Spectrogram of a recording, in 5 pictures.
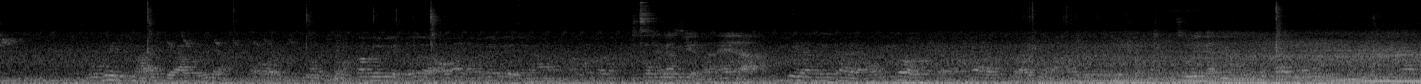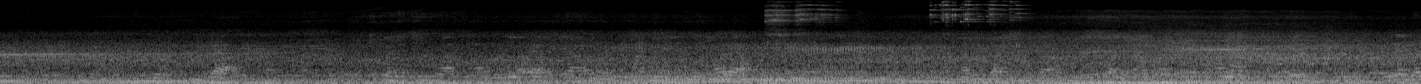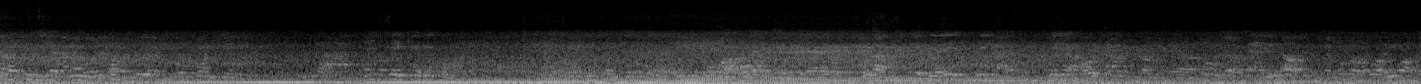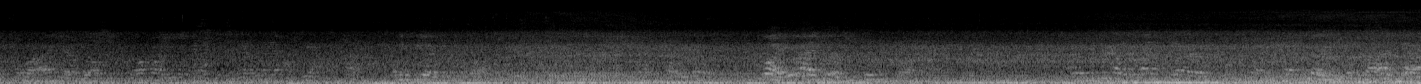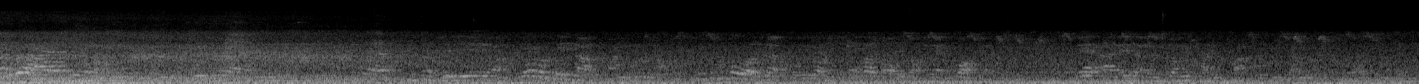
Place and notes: {"title": "Taoyuan, Taiwan - Intersection", "date": "2013-09-11 10:24:00", "description": "Group of elderly people in the temple Chat, Traffic Noise, Sony PCM D50 + Soundman OKM II", "latitude": "25.00", "longitude": "121.33", "altitude": "103", "timezone": "Asia/Taipei"}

